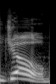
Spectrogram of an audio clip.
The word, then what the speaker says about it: Job: name is job now if you're new to the Bible maybe you called him job but his name is job okay it's spelled j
